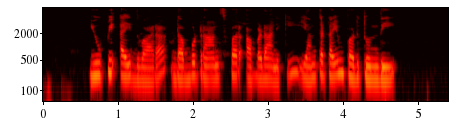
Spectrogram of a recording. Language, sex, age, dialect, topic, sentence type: Telugu, female, 18-24, Utterandhra, banking, question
